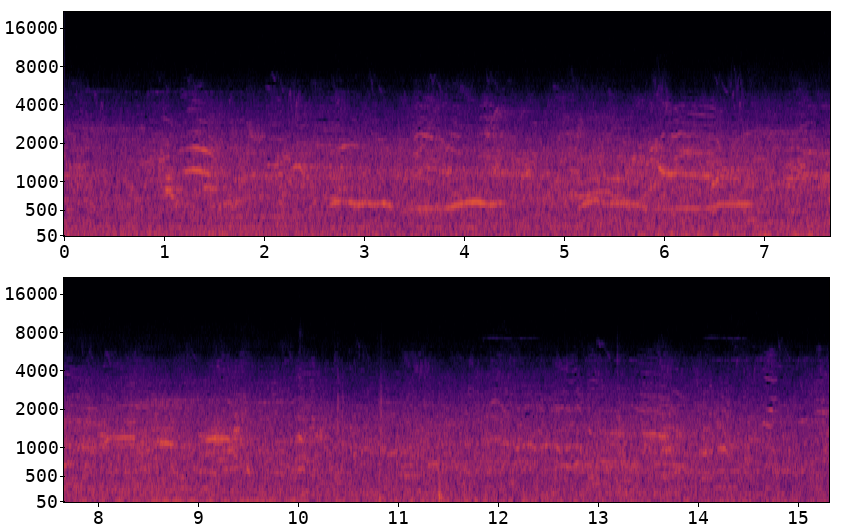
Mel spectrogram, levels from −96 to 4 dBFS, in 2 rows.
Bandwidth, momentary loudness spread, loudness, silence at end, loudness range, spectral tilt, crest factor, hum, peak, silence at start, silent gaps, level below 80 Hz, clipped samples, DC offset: 16 kHz; 6 LU; -42 LUFS; 0 s; 3 LU; -6.5 dB/octave; 16 dB; none; -26 dBFS; 0 s; none; -52 dBFS; under 0.1%; under 0.1%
